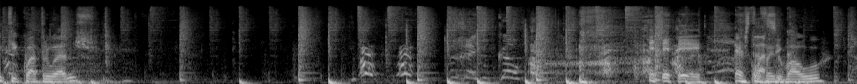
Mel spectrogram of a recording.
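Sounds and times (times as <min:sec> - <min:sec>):
speech: 0:00.0 - 0:01.0, 0:06.5 - 0:08.4
radio segment theme jingle of dog barks, yips and yelps: 0:03.6 - 0:04.3, 0:05.3 - 0:08.4
laughter: 0:06.2 - 0:08.0.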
